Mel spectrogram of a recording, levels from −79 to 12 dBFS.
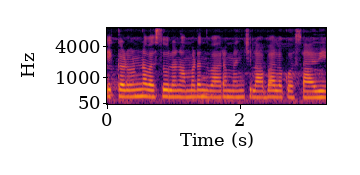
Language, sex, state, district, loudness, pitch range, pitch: Telugu, female, Andhra Pradesh, Chittoor, -15 LUFS, 205-220 Hz, 215 Hz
